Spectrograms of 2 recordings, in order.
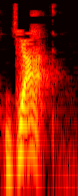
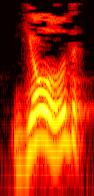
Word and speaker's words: Yod: Verse 73 is Yod, or to pronounce it our way, it would be Jot. When the Lord talked about a jot and tittle, the jot or jot, jod, Yod is actually how they would pronounce it in the Hebrew, is actually a Hebrew letter.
